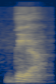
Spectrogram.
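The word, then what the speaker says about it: ضياء: presidents of pakistan but the arabic pronunciation will be diya so they are the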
